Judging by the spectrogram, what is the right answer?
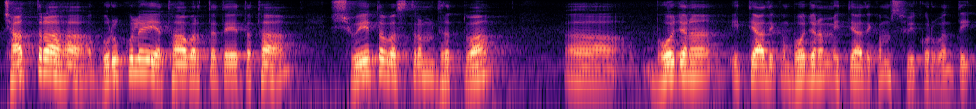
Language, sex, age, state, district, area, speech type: Sanskrit, male, 45-60, Karnataka, Uttara Kannada, rural, spontaneous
